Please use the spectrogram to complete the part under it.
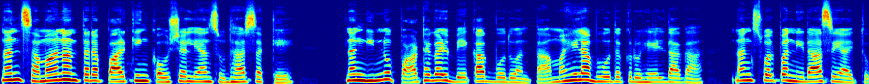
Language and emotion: Kannada, sad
